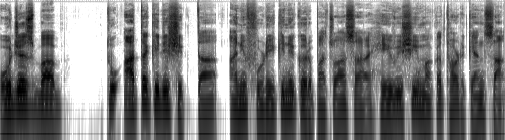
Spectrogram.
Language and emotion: Goan Konkani, neutral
